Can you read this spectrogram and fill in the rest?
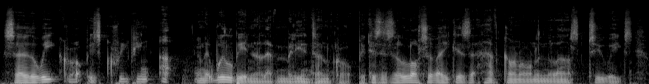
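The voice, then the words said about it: Tired, low-energy voice. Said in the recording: “if you can't tell from my voice that I've kind of probably peaked a bit early today, I'm not in the sharpest of moods”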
